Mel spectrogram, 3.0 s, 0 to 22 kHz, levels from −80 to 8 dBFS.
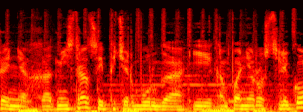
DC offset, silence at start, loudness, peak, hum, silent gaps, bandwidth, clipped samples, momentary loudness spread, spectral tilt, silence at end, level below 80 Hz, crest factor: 0.7%; 0 s; -19 LUFS; -8 dBFS; none; none; 16 kHz; under 0.1%; 2 LU; -6 dB/octave; 0 s; -26 dBFS; 10 dB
